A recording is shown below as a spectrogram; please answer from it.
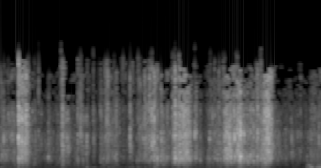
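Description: Gift wrapping paper being torn and crumpled by hand as a present is unwrapped, in irregular bursts of crinkling and rustling.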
